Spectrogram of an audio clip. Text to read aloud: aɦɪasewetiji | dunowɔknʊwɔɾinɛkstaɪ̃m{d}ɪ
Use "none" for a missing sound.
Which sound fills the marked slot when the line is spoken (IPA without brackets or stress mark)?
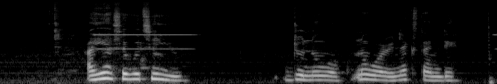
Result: d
